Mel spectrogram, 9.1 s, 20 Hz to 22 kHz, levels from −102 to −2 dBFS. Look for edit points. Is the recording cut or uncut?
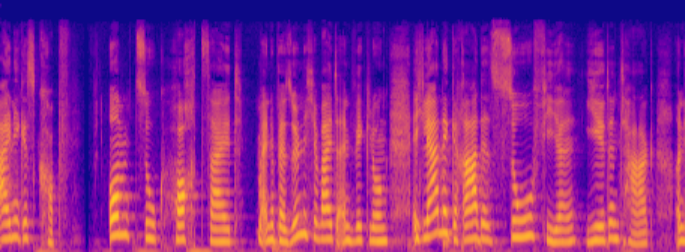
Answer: cut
